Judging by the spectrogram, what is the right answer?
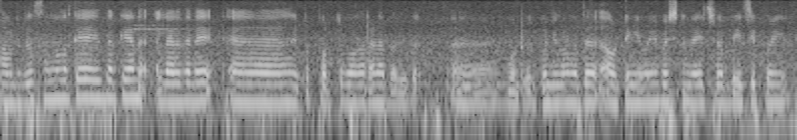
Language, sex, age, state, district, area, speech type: Malayalam, female, 45-60, Kerala, Kottayam, rural, spontaneous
